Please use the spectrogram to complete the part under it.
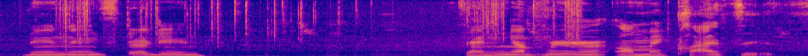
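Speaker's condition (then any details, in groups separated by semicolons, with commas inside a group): Muscular dystrophy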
